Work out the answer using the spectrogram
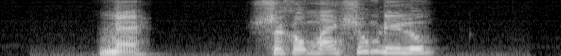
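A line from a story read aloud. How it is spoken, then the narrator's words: Shouting. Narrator (Vietnamese): Viên Thừa Chí la lên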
